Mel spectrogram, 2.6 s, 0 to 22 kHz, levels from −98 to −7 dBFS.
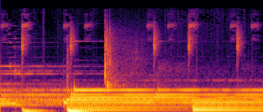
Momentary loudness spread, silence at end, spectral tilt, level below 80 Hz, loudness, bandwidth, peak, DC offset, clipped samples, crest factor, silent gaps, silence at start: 8 LU; 0 s; -7.5 dB/octave; -20 dBFS; -17 LUFS; 10 kHz; 0 dBFS; under 0.1%; under 0.1%; 16 dB; none; 0 s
